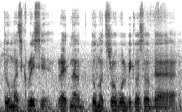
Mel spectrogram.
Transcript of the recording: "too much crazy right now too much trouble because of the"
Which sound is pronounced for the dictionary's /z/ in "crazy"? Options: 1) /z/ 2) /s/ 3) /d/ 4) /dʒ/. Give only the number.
2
